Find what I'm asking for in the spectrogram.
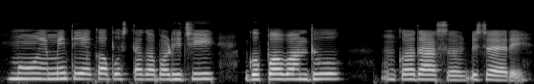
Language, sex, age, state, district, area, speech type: Odia, female, 30-45, Odisha, Nayagarh, rural, spontaneous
